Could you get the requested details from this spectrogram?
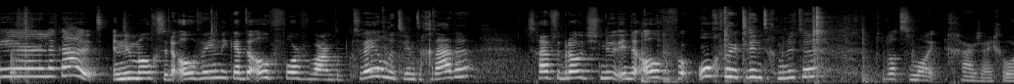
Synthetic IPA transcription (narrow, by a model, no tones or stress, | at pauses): ɦɪɹləkœɥtɛnːymowχənzədəʔowvəɪnɪkɦɛp̚dəʔowvəfʊːɹvəɹʋɑɹmtɔp̚tʋejɦɔndəɹtʋɪntəχraːdə | sχœɥfdəbrowtəsnyɪndəʔowvəvʊːɹɔnχəfɪːɹtʋɪntəχmənytətɔdɑtsəmoːjχaːɹzɛjχəʋɔɹ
